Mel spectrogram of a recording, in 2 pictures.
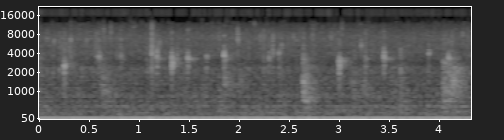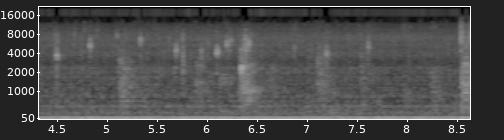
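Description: Potato pancakes fry in a pan with a steady, fine crackle and spitting. Scattered sharper pops rise above the even sizzle throughout, close and moderately quiet, with no voices.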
